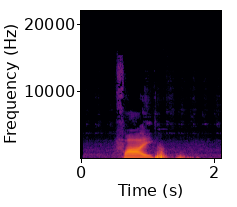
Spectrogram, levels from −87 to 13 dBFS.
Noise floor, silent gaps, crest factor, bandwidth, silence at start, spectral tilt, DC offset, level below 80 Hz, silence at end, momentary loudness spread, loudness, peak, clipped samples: -55 dBFS; none; 20 dB; 15 kHz; 0.6 s; -8 dB/octave; under 0.1%; -44 dBFS; 0.55 s; 20 LU; -19 LUFS; -2 dBFS; under 0.1%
